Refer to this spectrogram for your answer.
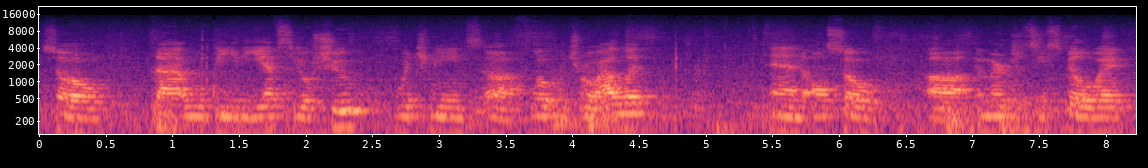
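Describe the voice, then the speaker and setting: A man's voice: mid-range voice, little pitch movement, measured pace. A young man giving a student team presentation, hesitant, with many filler sounds and restarts, recorded far off in an echoey, noisy room.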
